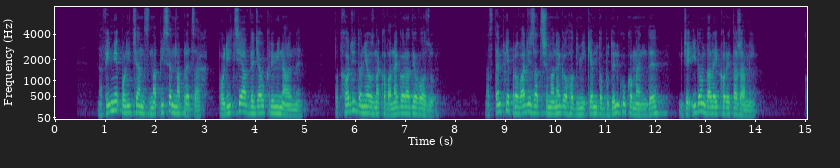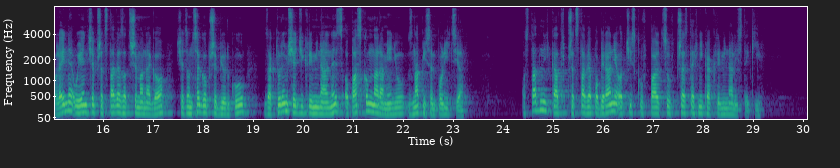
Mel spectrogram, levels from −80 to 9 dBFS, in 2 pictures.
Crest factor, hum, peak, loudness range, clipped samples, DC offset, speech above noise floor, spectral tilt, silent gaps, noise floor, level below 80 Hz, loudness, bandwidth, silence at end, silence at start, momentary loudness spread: 16 dB; none; -4 dBFS; 3 LU; under 0.1%; under 0.1%; 50 dB; -7 dB/octave; none; -70 dBFS; -58 dBFS; -21 LUFS; 8 kHz; 0.9 s; 0.85 s; 11 LU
